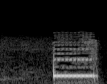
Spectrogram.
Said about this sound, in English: Oh, wow. That sounds like a ring. Sounds like an underwater ring. I love that ring.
